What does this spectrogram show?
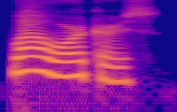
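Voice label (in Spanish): Voice Acting es F, Spanish, female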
